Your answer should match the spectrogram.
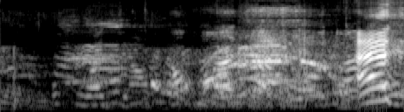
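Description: Voices of several people talking over one another, louder in the second half.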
